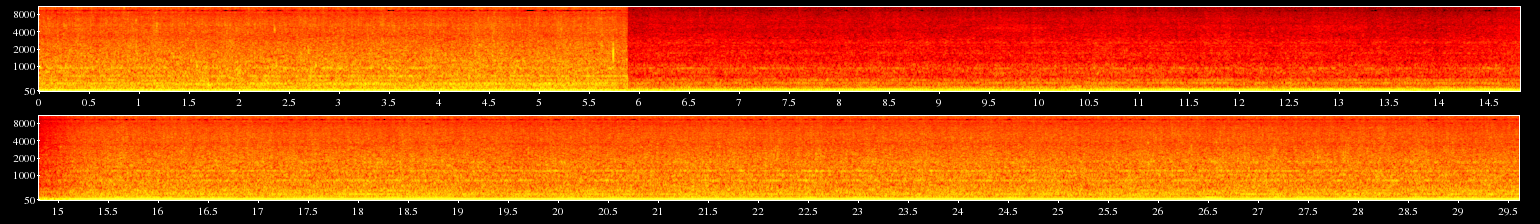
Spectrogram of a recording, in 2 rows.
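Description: Tohatsu MFS 140 four-stroke, four-cylinder outboard motor running steadily at about 1500 rpm at slow displacement speed, with its wake rushing behind the boat. The sound is muffled for several seconds partway through. About halfway through it settles at about 2000 rpm, and its low drone grows stronger.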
